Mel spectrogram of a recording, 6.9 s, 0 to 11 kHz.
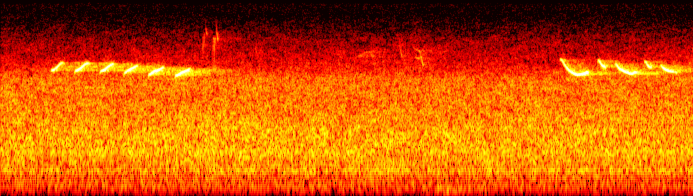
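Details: Blue-and-white flycatcher male in spring song at Lake Miyagase's Kanazawa forest road, Japan, on 25 April 2016; two bursts of five or six high rising whistles separated by nearly four seconds of quiet hiss, faint chips between.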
